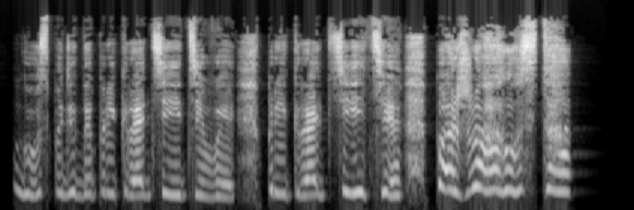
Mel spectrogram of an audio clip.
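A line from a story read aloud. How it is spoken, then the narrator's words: Sobbing. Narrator (Russian): И она разрыдалась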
